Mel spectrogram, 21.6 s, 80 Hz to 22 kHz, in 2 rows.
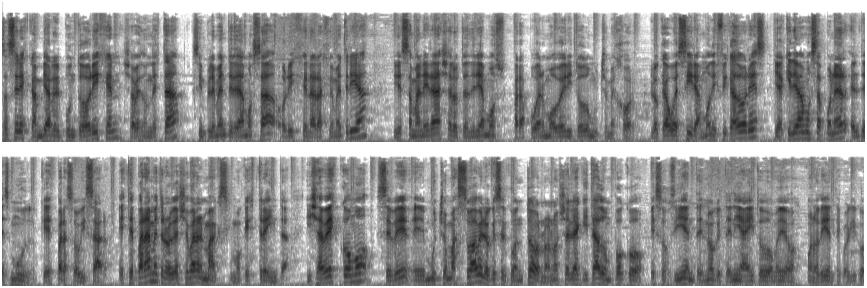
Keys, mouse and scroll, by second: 4.4-7.2 drag, 7.8 r, 10.2-12.6 drag.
